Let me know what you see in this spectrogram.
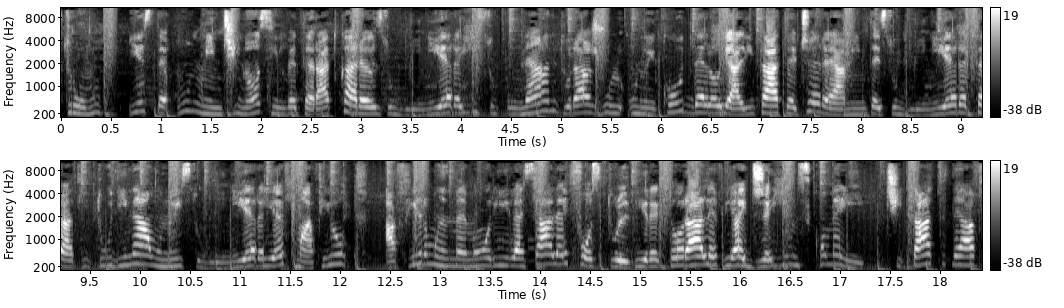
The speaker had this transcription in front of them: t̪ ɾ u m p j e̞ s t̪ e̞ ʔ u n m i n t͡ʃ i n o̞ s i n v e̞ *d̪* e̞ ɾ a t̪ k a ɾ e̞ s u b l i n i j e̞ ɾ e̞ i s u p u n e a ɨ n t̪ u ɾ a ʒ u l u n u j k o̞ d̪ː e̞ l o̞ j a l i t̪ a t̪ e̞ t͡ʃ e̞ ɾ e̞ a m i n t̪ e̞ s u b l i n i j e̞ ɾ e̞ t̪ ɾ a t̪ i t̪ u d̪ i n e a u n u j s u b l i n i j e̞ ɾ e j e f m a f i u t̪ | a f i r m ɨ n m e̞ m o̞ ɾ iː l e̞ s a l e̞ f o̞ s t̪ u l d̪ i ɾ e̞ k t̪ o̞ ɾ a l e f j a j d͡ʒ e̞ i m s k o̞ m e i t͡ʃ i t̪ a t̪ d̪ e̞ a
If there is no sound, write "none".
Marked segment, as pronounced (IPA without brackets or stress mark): t̪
